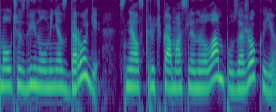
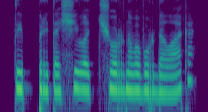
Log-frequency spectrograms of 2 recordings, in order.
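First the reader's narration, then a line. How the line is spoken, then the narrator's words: Muffled question. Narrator (Russian): глухо переспросил он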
